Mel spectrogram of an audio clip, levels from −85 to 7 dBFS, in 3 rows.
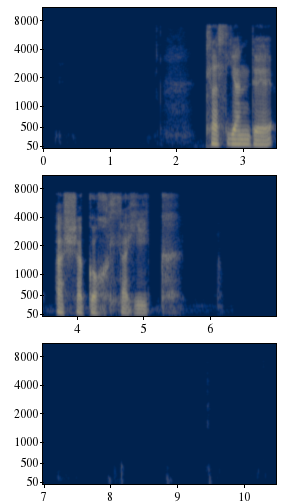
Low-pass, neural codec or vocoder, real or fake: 7.2 kHz; codec, 16 kHz, 2 kbps, FunCodec, trained on LibriTTS, 25 frames a second; fake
